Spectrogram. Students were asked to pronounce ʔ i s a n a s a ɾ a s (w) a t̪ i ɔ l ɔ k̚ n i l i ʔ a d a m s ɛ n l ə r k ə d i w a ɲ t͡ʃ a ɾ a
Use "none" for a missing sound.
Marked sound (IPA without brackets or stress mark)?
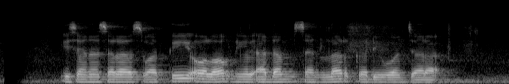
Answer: w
